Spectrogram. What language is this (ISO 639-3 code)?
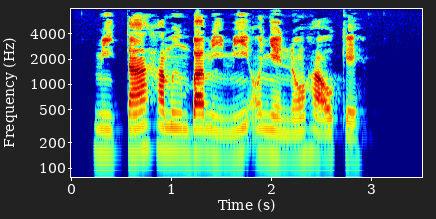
grn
